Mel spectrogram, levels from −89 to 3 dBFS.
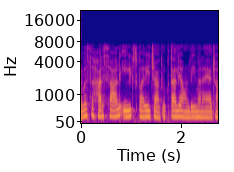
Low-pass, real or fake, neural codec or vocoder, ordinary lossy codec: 7.2 kHz; fake; codec, 16 kHz, 4 kbps, FunCodec, trained on Chinese and English, 50 frames a second; none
